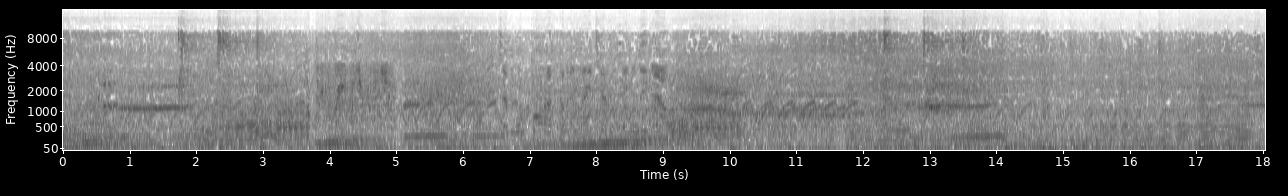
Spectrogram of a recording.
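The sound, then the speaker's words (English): Wailing sirens and roaring car engines from several police cars with flashing lights chasing a fleeing driver, with tire skids through the street pursuit. The sound is loud and continuous, with sirens rising and falling over the whole stretch. “Several cars pursue him, lights flashing.”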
